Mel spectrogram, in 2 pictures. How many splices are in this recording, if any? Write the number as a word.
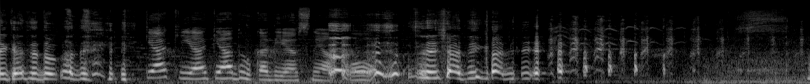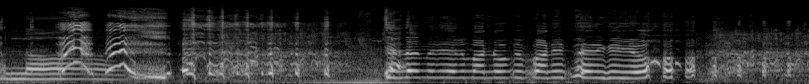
zero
